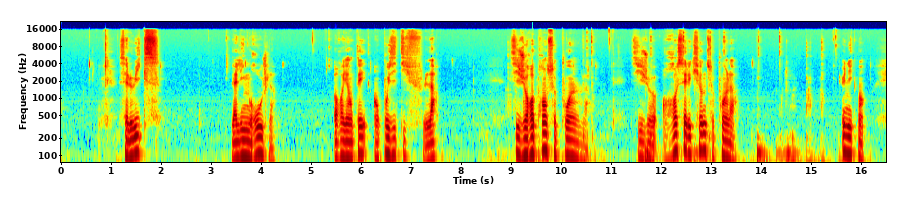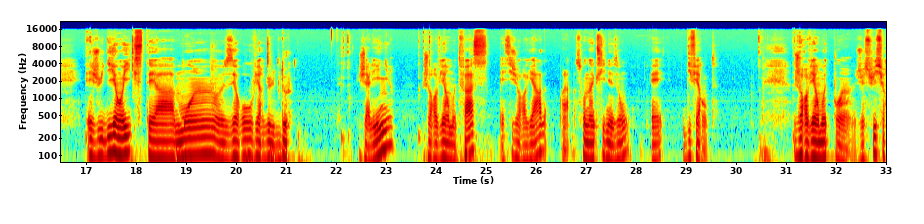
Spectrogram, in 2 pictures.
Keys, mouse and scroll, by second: 8.8 middle click, 8.8-9.6 scroll up 6, 9.2 middle click, 9.4 middle click, 10.4 click, 11.7 alt+click, 12.9 click, 13.9 alt+click, 14.5 middle click, 14.8 middle click, 15.1 middle click, 16.9 click, 22.0 click, 23.6 click, 24.7-30.4 alt+drag, 31.1 click.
